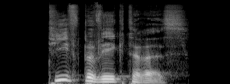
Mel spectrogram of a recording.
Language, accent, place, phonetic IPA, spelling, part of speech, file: German, Germany, Berlin, [ˈtiːfbəˌveːktəʁəs], tiefbewegteres, adjective, De-tiefbewegteres.ogg
- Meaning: strong/mixed nominative/accusative neuter singular comparative degree of tiefbewegt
